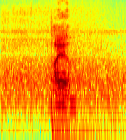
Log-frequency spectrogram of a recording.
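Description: A man speaks briefly in a low, calm voice.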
